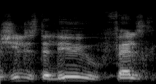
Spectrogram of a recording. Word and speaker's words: Gilles Deleuze: Vou falar dos pós-modernos, os pós-modernistas, que também, junto com Gramsci, atua fortemente aqui, desde Michel Foucault, desde Gilles Deleuze, né? Ele é um francês, pronuncia Gilles Deleuze, Félix Guattari, esses pós-modernistas, né?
